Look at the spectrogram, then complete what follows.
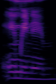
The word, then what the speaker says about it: एमिनेम: Which is produced and written by एमिनेम। देखिए यहाँ पर जो एमिनेम है उसका जो प्रोनाउंस ऐसा होता है एमिनेम, ठीक है, तो आप उसका ध्यान रखिएगा।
